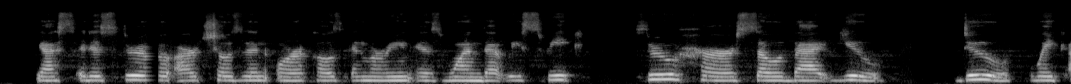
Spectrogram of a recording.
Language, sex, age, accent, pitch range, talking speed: English, female, 30-49, American, 170-190 Hz, 120 wpm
